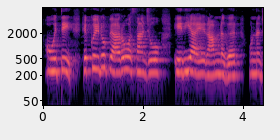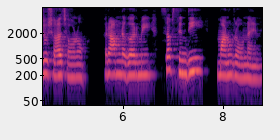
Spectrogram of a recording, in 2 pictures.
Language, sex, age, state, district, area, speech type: Sindhi, female, 30-45, Gujarat, Surat, urban, spontaneous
